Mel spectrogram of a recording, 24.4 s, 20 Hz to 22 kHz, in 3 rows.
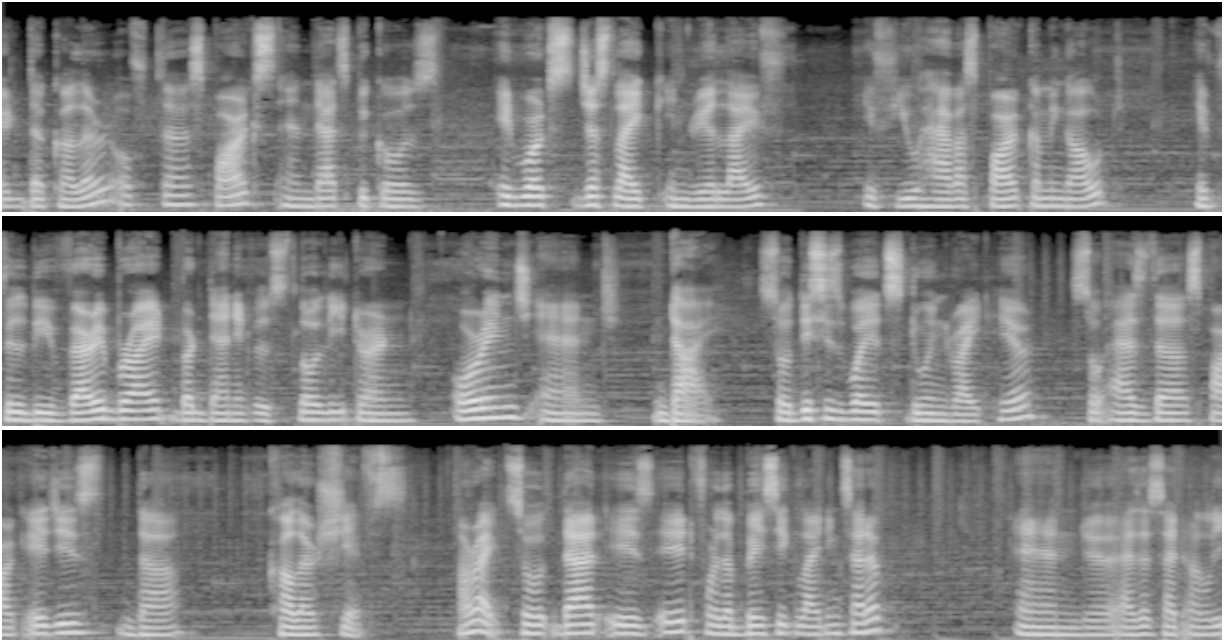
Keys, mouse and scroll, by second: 3.0-3.6 middle drag, 3.6-4.8 scroll up 3, 4.8 middle click, 7.4 middle click, 8.2-8.5 middle drag, 8.9-9.3 middle drag, 9.9-10.2 middle drag, 11.2 scroll down 2, 13.0 shift+middle drag, 15.4 click, 17.3 middle drag, 19.8 scroll down 2, 21.1 click, 21.5 scroll down 2, 22.0 shift+middle click, 22.5 shift+middle click, 22.7 middle drag, 23.2 shift+middle drag, 23.3-24.1 shift+scroll up 4, 24.1 middle click.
